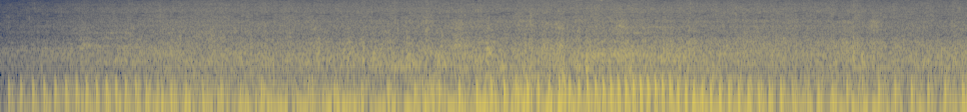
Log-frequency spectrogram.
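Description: Hero Splendor motorcycle riding slowly through water over slippery rocks on a mountain route, a steady low engine thrum with churning water and splashing throughout, loud and close, rising slightly in the middle.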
